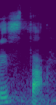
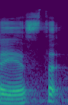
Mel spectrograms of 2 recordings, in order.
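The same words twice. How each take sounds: First: "está" stressed on final TÁ; "está" as es-TÁ, weak first syllable; stress on last syllable. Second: "esta" stressed on ES, open e; "esta" as ES-ta, weak final syllable; stress on first syllable. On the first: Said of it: "a sílaba forte dela é a última". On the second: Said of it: "a sílaba mais forte é o es". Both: Shown as a demonstration.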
